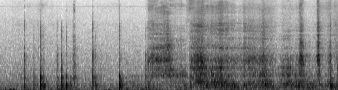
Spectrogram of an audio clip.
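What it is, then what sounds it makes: Wooden butcher block tabletop. One hand works over a solid light wood butcher block tabletop with fingertips and nails. The first three seconds bring a string of sharp, dry knocks that stop quickly. After that comes a steady, soft scratching and rubbing with a bright rasp, broken by a few more taps near the end.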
